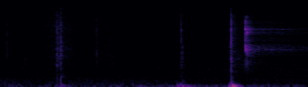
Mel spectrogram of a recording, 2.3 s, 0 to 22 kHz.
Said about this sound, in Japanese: 指パッチンの音みたいですね、なんかが2つこうカラカラッとなってる感じの、しかもエコーがかかっている。 でしかもそれを自分が装着した時に鳴らしてるわけですから。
